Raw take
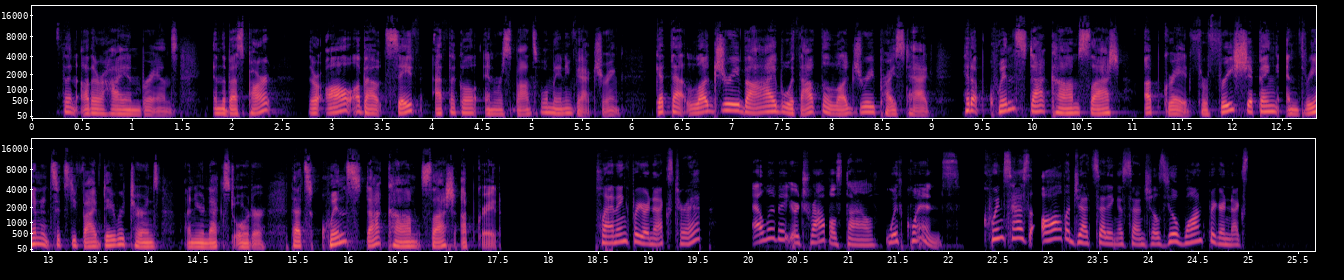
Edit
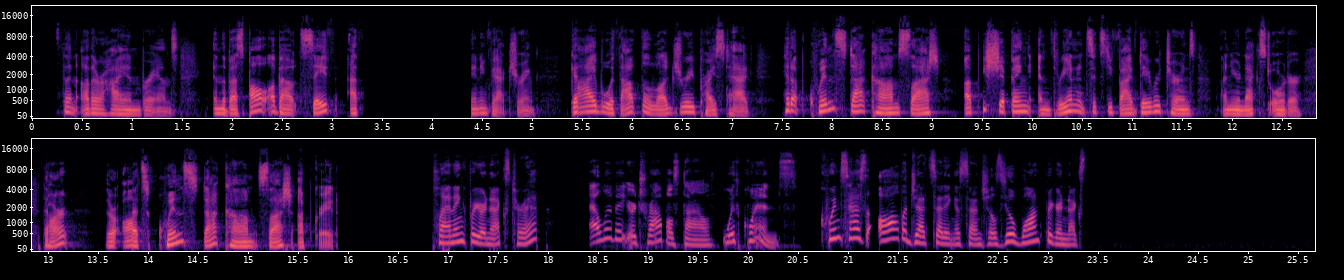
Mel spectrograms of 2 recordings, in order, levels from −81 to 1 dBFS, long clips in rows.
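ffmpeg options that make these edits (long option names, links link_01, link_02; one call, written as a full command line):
ffmpeg -i in.wav -filter_complex "[0:a]asplit=8[link_01][link_02][link_03][link_04][link_05][link_06][link_07][link_08];[link_01]atrim=end=2.182[link_09];[link_02]atrim=start=3.028:end=4.16,asetpts=PTS-STARTPTS,afade=type=out:start_time=1.128:duration=0.004:curve=hsin[link_10];[link_03]atrim=start=4.16:end=5.24,asetpts=PTS-STARTPTS,volume=0[link_11];[link_04]atrim=start=5.24:end=6.302,asetpts=PTS-STARTPTS,afade=type=in:duration=0.004:curve=hsin[link_12];[link_05]atrim=start=7.248:end=11.312[link_13];[link_06]atrim=start=11.988:end=15.472[link_14];[link_07]atrim=start=2.178:end=3.032[link_15];[link_08]atrim=start=15.468[link_16];[link_10][link_11][link_12]concat=n=3:v=0:a=1[link_17];[link_09][link_17]acrossfade=duration=0.004:curve1=hsin:curve2=hsin[link_18];[link_18][link_13]acrossfade=duration=0.004:curve1=hsin:curve2=hsin[link_19];[link_19][link_14]acrossfade=duration=0.004:curve1=hsin:curve2=hsin[link_20];[link_20][link_15]acrossfade=duration=0.004:curve1=hsin:curve2=hsin[link_21];[link_21][link_16]acrossfade=duration=0.004:curve1=hsin:curve2=hsin" out.wav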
